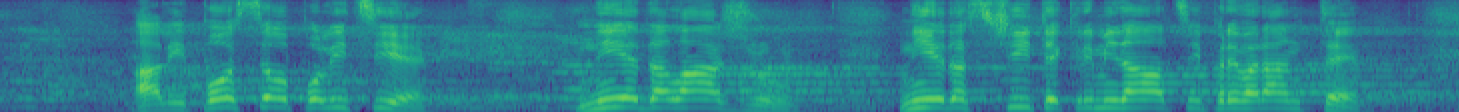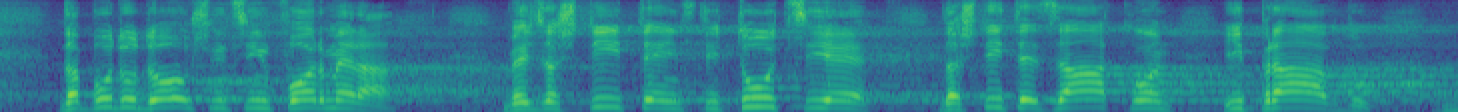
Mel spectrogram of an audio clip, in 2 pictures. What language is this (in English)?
Serbian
